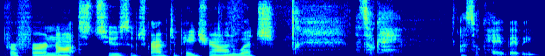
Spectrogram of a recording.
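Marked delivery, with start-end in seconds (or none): 3.5-5.4 hushed and soft, reassuring; soft whispered reassurance; soothing whisper. Acted. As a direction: whisper it like comforting a baby. Soothing the viewer who won't subscribe.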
